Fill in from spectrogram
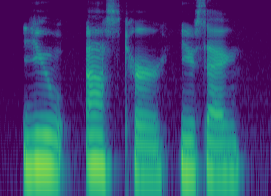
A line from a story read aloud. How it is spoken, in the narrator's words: he asked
